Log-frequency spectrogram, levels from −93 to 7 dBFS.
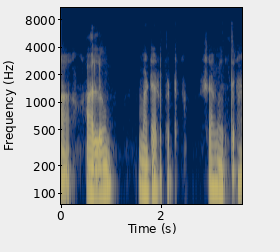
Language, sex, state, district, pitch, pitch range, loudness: Hindi, male, Bihar, Gaya, 110 Hz, 100-120 Hz, -24 LUFS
